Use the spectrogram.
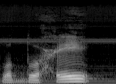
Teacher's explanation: Both of them have imala, while Warsh has taqlil, which means the aliful mad is more than the ya'ul mad. But for imala, it's half-half. The Aliful Mad and the Ya'ul Mad are 50-50. 50% Aliful Mad, 50% Ya'ul Mad.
